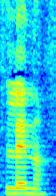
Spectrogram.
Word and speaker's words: laine: Comme on écrit d'ailleurs laine. La laine. On voit A-I-N, mais on n'entend pas le son 1, puisque là, il y a 2 syllabes, puisqu'il y a une nouvelle voyelle à la fin.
